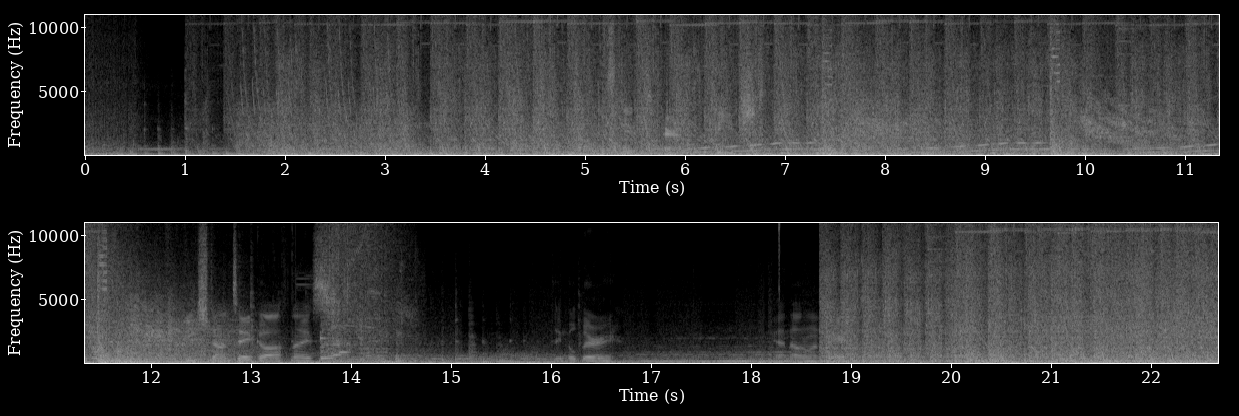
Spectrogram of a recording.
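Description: Spaceship guns fire in rapid bursts.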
